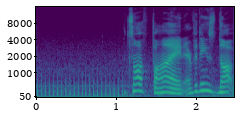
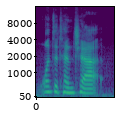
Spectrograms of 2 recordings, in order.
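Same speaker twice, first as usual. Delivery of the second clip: ordinary talk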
